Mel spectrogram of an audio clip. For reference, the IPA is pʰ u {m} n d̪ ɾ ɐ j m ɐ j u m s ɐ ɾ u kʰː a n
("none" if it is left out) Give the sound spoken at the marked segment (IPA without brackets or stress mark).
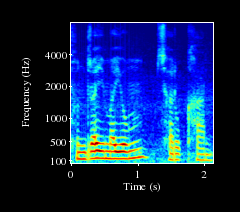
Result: none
